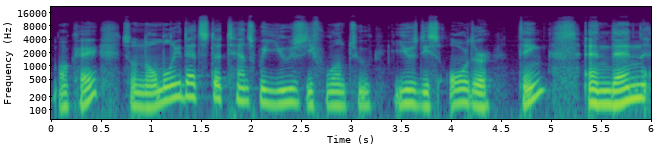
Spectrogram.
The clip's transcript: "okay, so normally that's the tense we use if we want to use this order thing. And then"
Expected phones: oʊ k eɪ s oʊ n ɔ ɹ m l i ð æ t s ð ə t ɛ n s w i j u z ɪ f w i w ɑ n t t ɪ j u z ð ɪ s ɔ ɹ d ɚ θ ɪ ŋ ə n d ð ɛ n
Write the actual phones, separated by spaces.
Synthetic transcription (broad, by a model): oʊ k eɪ s oʊ n ɔ ɹ m l i ð æ t s ð ə t ɛ n s w i j u z ɪ f w i w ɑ n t t ɪ j u z ð ɪ s ɔ ɹ d ɚ θ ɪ ŋ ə n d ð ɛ n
